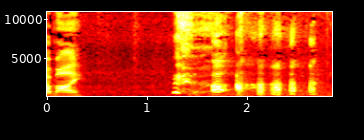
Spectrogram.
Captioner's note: laughter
